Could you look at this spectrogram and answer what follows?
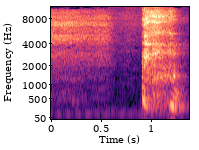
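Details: Voluntary cough demonstrated in a nursing lecture on pneumonia, shown while explaining how to instruct a patient for sputum collection.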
